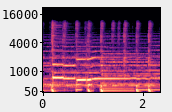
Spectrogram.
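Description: Electric guitar playing a held lead melody that bends up in pitch about a second in, over a steady beat and bass line.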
